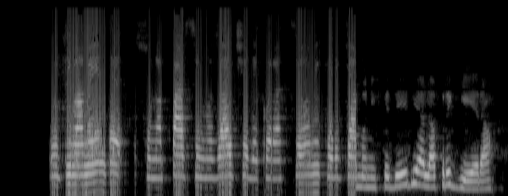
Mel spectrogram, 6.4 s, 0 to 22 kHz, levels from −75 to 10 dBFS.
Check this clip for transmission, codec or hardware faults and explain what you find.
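There's one fault here. From 0 to 4.45 s, planar audio read as interleaved: each 5.33 ms block, fitting a 256-sample block, gets replayed as alternating pairs, giving a robotic buzz around 188 Hz over the speech.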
